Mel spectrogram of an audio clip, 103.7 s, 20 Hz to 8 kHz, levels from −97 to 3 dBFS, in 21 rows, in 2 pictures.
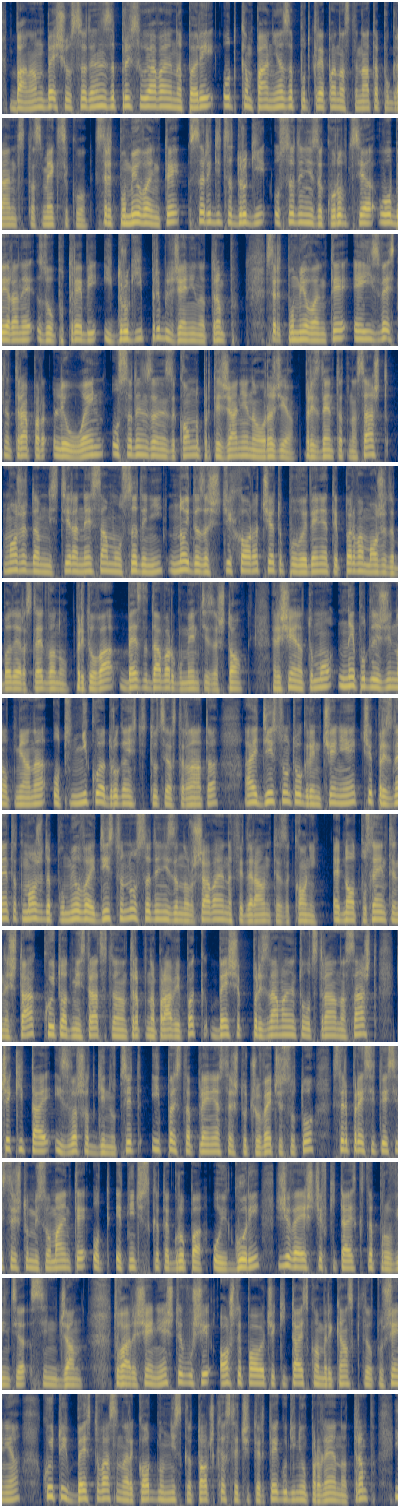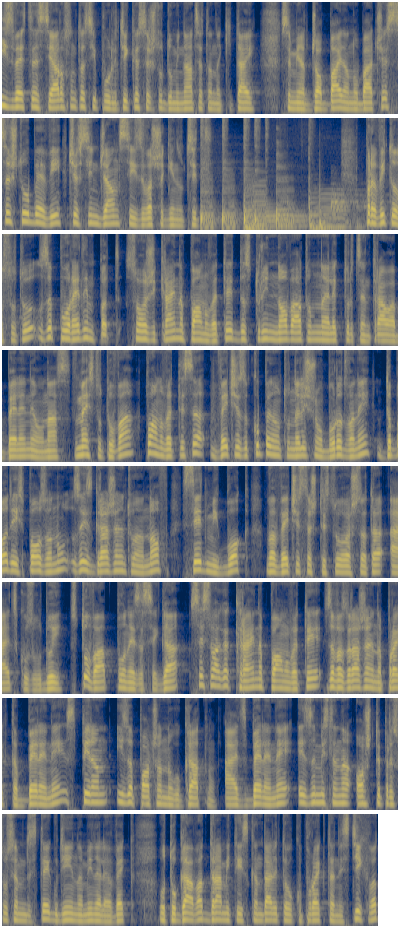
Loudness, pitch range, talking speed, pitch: -21 LUFS, 130-160 Hz, 150 wpm, 145 Hz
